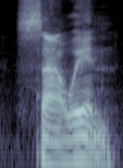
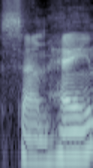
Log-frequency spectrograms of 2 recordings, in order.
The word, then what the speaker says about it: Samhain: a seasonal harvest festival sow in sow in which is spelled s a.m. Haan and which I believed was pronounced Samhain until I was informed otherwise was a feast practiced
